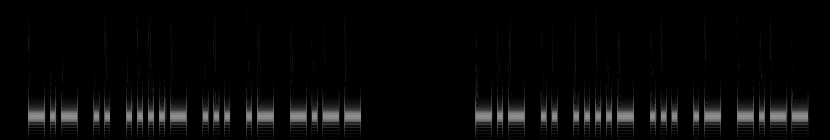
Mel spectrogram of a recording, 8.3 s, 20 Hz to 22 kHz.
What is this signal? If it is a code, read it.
Morse code, heard as a keyed tone, about 23 wpm, 700 Hz. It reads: KI4SAY KI4SAY
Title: USA Call Signs - 6 Characters - Repeated 2x - 22wpm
